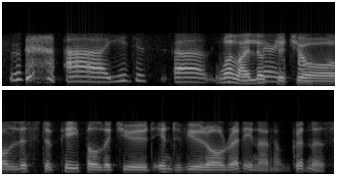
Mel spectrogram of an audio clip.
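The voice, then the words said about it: English accent. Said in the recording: “you have that English accent, which is just so... I don't know. I just love the accent. ... I think it's a wonderful accent.”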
